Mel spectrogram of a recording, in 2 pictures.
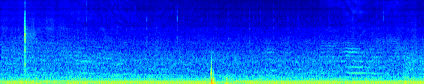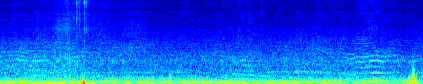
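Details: Spring honey bee colony, two years old, in Hickory Creek, Texas, building up the hive under a glass top; constant deep humming drone broken by a few sharp clicks or taps.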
